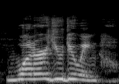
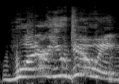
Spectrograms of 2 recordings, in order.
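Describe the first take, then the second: First: It is said louder, more aggressively. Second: It is said loudly and aggressively, yelling.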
